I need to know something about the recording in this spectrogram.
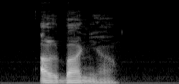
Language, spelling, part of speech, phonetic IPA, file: Polish, Albania, proper noun, [alˈbãɲja], Pl-Albania.ogg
